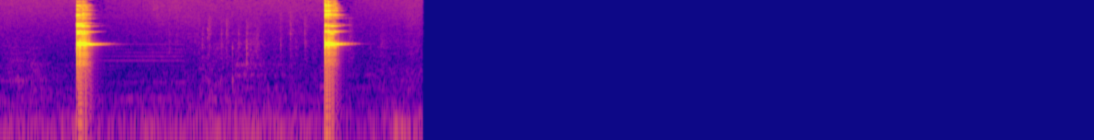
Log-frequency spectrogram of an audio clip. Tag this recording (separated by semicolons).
vidro; brinde; toast; glass; copo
